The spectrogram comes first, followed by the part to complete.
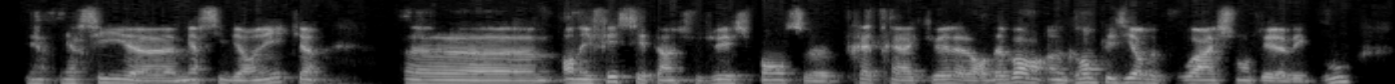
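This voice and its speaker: A man talks at a medium pitch with ordinary pitch variation. He speaks at a fairly slow pace. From France. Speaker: company CEO, positive psychology speaker. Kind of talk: webinar presentation. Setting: online webinar. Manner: halting, many hesitations.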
